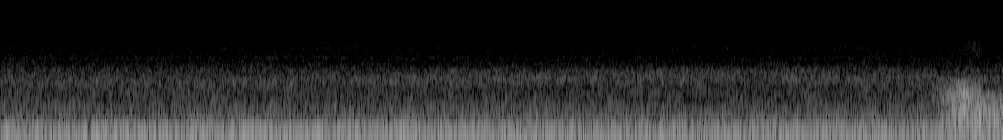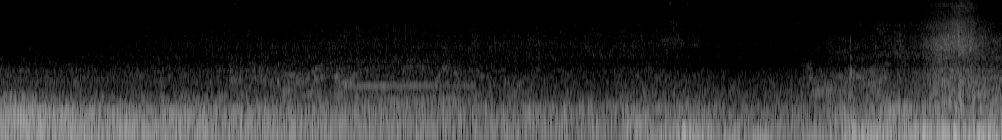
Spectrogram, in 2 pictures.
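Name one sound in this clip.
A deep engine hum rumbles steadily.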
